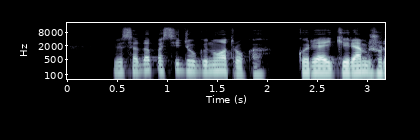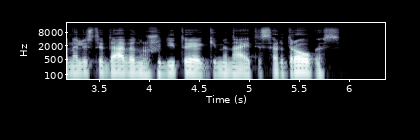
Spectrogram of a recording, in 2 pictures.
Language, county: Lithuanian, Klaipėda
